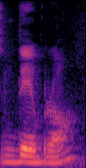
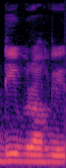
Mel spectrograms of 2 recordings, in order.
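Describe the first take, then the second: First: The name sounds like 'Debra'. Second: The name sounds like 'de Broglie'. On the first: The speaker calls it right. "it is pronounced as Debra" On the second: The speaker calls it wrong. "It's not de Broglie"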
